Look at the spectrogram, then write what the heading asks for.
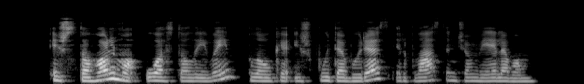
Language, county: Lithuanian, Vilnius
